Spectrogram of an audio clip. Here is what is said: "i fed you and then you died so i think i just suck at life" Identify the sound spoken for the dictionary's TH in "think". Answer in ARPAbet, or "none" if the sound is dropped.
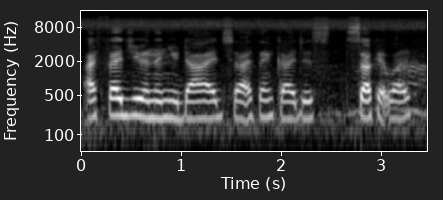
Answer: TH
